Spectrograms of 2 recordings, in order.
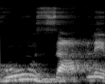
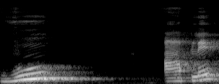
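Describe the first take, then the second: First: A z sound links the two words together. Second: The words are said without a linking z sound. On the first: "जब ये अटैच होगा तो इस एट को करेगा" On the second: "इसका तो एस तो हटाया मैंने"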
